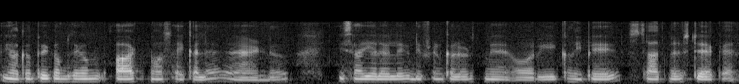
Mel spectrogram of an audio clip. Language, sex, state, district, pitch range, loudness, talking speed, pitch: Hindi, male, Chandigarh, Chandigarh, 120-130 Hz, -21 LUFS, 185 wpm, 125 Hz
